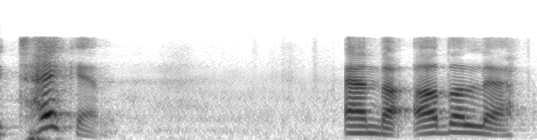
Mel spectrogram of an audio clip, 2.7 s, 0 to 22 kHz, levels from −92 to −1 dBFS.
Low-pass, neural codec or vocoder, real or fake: 7.2 kHz; codec, 24 kHz, 1.2 kbps, DualCodec; fake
